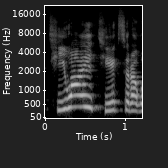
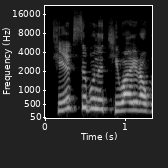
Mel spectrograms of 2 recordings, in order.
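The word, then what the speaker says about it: dy/dx: y프라임이라고 쓰기도 하고 여기에서 dydx라고 쓰기도 해. 자, 얘는 읽을 때 분수처럼 읽으면 안 돼. dx분 dy라고 읽으면 어디 가서 무식하다는 소리 들어? 위에서부터 dy dx라고 읽는 겁니다.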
